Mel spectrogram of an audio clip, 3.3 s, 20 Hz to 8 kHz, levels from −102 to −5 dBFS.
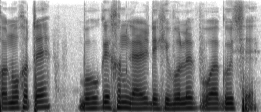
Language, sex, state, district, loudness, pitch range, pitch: Assamese, male, Assam, Sonitpur, -14 LUFS, 125-145 Hz, 130 Hz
